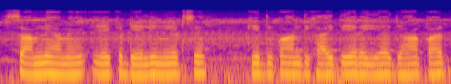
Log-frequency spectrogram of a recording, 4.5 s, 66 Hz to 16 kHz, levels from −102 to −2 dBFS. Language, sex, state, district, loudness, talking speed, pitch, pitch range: Hindi, male, Chhattisgarh, Raigarh, -23 LUFS, 185 wpm, 130 Hz, 125-135 Hz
